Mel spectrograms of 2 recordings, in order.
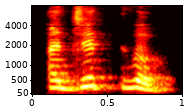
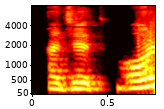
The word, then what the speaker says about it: Ajit: now Saki Shambhabi and Ajit okay he's saying my name is pronounced as Ajit all right good morning Ajit and your email id says it's Ajita all right very Good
